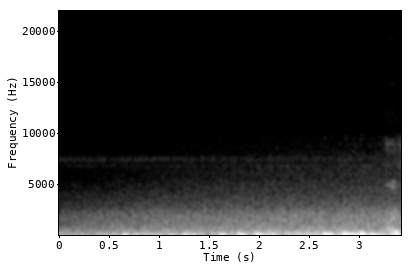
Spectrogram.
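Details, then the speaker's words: Week-old Lasko 3733 black box fan on low, grille off, after a glue-weight balancing attempt: low, uneven throbbing hum with loose wobbling pulses; still vibrating, blades remain out of balance. "feel it vibrating still if you look yeah move it all around"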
